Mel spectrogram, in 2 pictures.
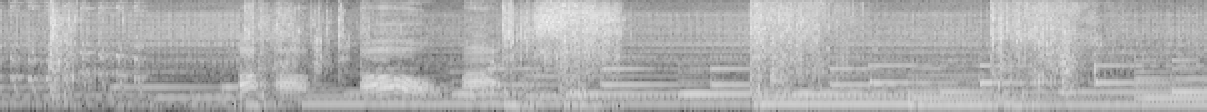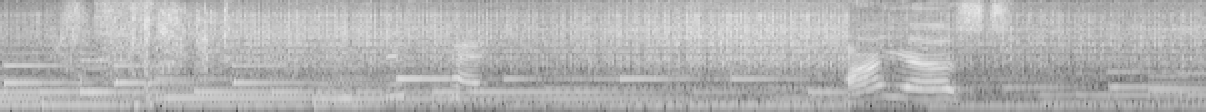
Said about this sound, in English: Who made the decision to use a blender sound effect? That is not what we asked the production crew.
